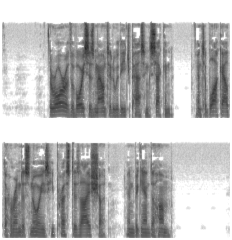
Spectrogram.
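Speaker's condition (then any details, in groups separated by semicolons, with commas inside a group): No condition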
